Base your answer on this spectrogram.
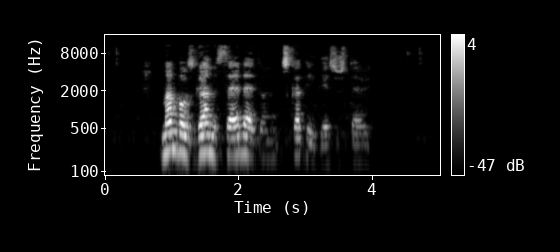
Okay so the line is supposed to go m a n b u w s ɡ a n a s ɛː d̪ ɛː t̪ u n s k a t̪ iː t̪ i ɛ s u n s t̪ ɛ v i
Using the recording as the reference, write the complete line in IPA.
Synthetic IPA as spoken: m a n b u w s ɡ a n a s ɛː d̪ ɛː t̪ u n s k a t̪ iː t̪ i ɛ s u s t̪ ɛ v i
